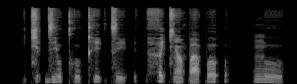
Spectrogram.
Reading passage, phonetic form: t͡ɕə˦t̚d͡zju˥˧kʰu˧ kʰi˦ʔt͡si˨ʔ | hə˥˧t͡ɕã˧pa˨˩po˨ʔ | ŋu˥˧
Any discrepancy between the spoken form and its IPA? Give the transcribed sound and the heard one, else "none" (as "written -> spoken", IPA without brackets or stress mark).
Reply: o˨ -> o˦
